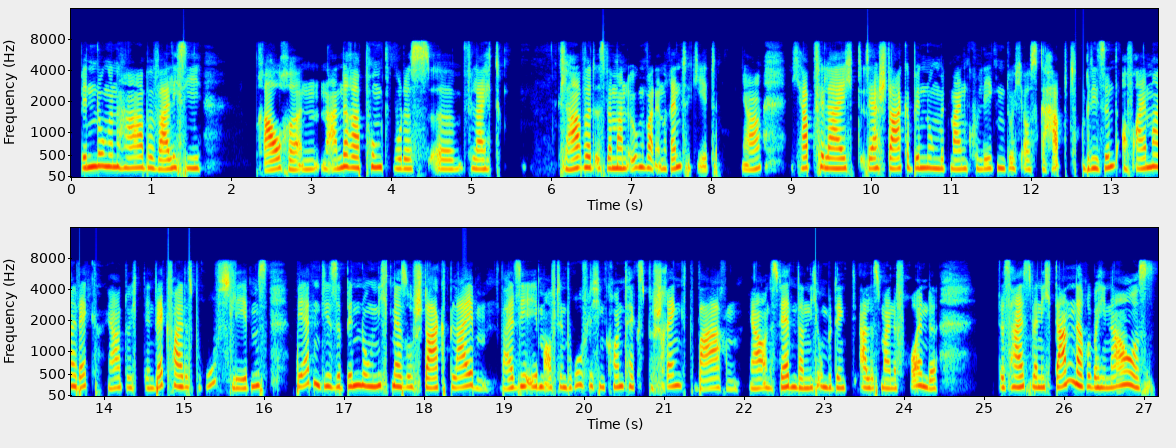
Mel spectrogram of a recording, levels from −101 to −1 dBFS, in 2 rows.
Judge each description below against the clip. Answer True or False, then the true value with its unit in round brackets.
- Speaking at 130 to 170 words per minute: False (180 wpm)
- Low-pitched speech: False (220 Hz)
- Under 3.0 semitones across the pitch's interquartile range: True (2.5 semitones)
